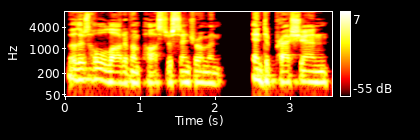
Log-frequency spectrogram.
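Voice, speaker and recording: A man's voice: lowish voice, fairly even intonation, a little fast, darkish tone, breathy edge. A man talking casually as an interview guest, wry and rambling, often acting out little quotes. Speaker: podcast guest, comedy show creator.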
